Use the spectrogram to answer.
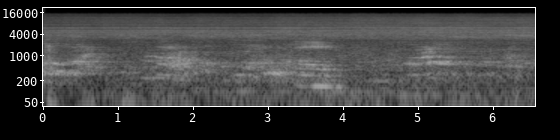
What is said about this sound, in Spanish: Eh, tenemos la sierra eléctrica que se oye a polvo no, no es una sierra, es como una sierra de de concreto, no sé qué.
